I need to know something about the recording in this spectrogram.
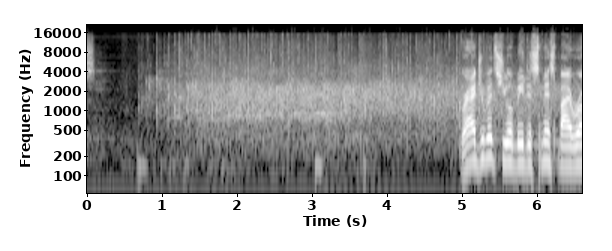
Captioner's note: applause, cheering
